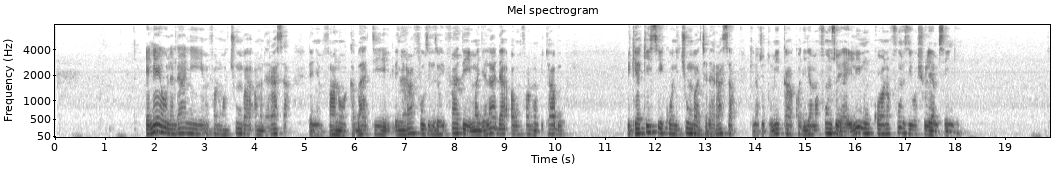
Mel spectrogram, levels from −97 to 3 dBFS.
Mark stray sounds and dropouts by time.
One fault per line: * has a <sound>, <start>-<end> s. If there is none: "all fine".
all fine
